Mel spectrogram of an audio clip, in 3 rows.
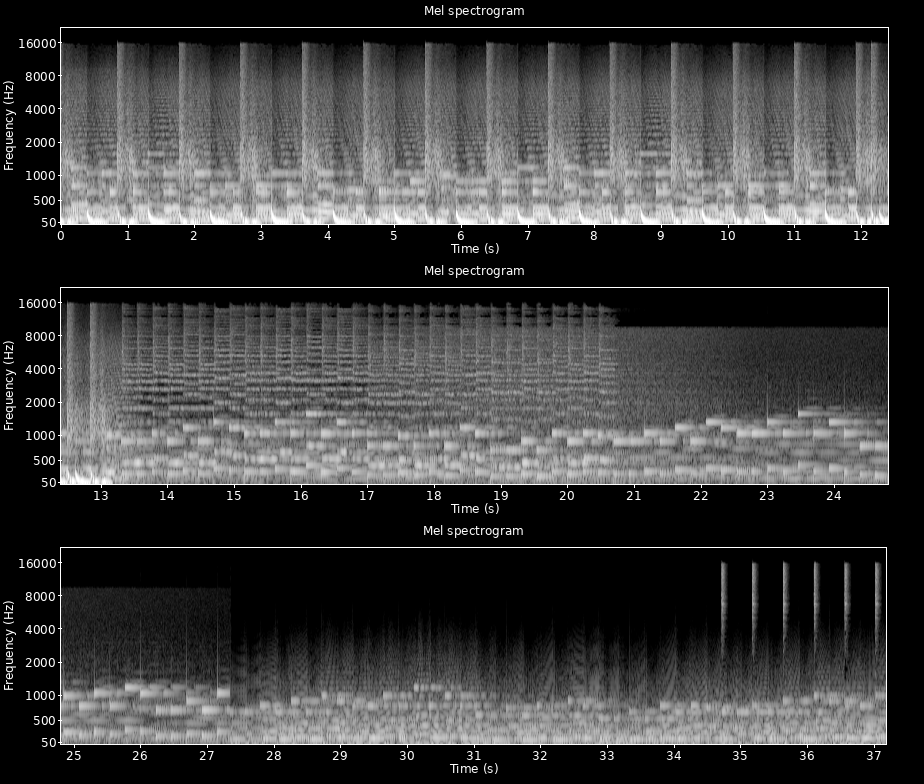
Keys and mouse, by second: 0.9 click, 1.2-2.6 right drag, 1.9 click, 2.6 Tab, 7.9 KP_1, 8.3-12.5 z, 14.4 KP_1, 15.4 Tab, 17.6 click, 18.1 Tab, 18.8 shift+d, 20.6 s, 23.0-25.0 drag, 25.9 KP_1, 26.2 z, 29.9 Tab, 31.2 a, 33.0 s, 36.6 s.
